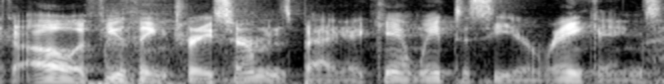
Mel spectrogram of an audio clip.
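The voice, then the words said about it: Imitates another person's voice. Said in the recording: “That's a damn good Jeff impression.”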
